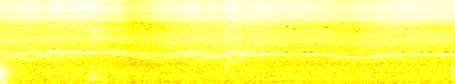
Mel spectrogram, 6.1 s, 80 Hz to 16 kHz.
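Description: JJRC H36 mini quadcopter's four tiny coreless motors and propellers whining in flight. The pitch wavers up and down with the throttle, sinking lower for a second or so in the middle before rising back.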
